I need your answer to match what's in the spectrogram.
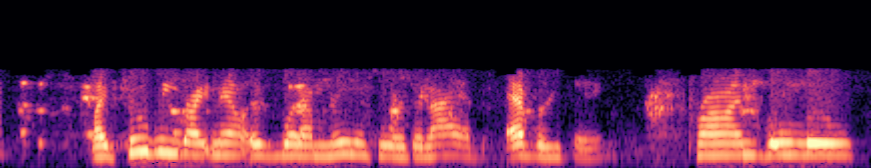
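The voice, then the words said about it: Very hoarse, nearly lost voice. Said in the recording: “My voice is gone. It's so hoarse.”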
